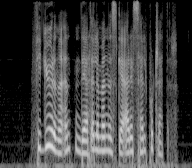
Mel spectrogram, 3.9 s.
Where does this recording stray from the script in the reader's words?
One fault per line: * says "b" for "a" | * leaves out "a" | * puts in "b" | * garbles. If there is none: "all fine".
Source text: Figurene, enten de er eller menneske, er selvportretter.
all fine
